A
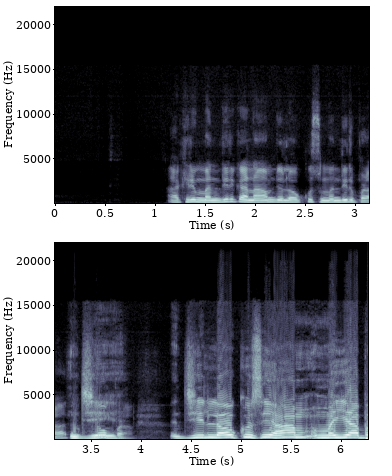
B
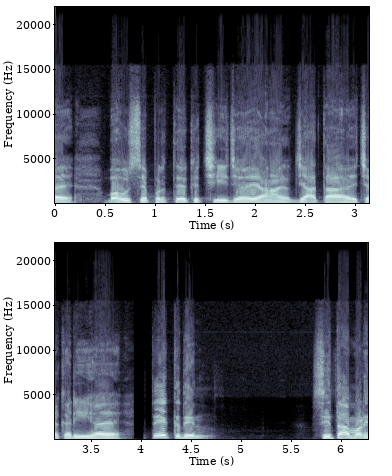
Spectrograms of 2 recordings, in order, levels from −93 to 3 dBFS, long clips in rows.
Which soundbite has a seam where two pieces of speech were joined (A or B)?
B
